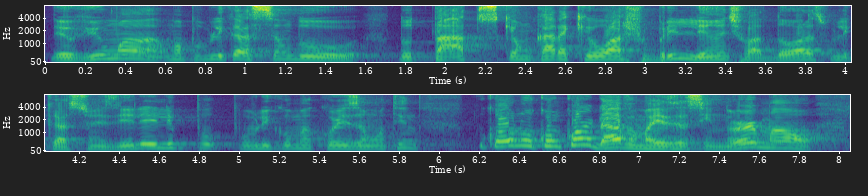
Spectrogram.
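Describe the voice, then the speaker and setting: Young Brazilian psychologist, quick and slightly high, lively podcast guest who acts out quotes. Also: male voice. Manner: animated storyteller, acts out quoted remarks, frequent restarts. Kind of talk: casual podcast conversation.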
